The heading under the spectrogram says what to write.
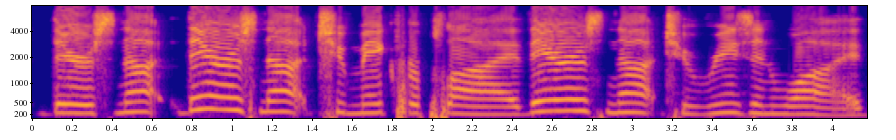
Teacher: it has two stressed syllables and each stress syllable is followed by two unstressed syllables · the stress is on the first beat of each metrical unit and then falls off for the rest of the line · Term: falling rhythm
